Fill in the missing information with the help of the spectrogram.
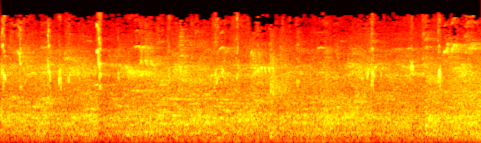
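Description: Many caged show birds chirping and squawking in short, high calls over a steady babble of crowd chatter.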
